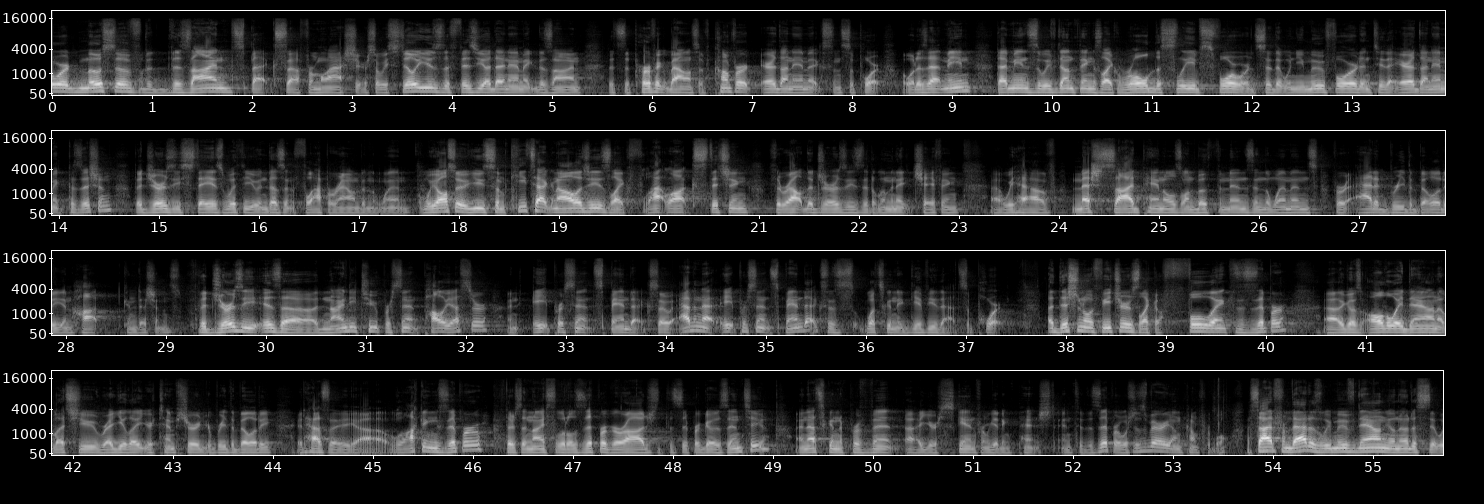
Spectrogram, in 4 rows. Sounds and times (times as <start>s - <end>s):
Speech: 0.0s - 55.7s.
